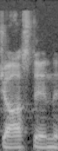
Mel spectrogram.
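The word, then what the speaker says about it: Hostin: with Whoopi Goldberg, Sonny, I believe it's pronounced Jostin, and the rest of the crew on The View.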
